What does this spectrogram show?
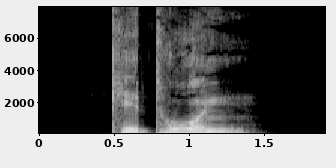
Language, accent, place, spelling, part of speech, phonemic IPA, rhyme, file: German, Germany, Berlin, Keton, noun, /keˈtoːn/, -oːn, De-Keton.ogg
- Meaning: ketone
